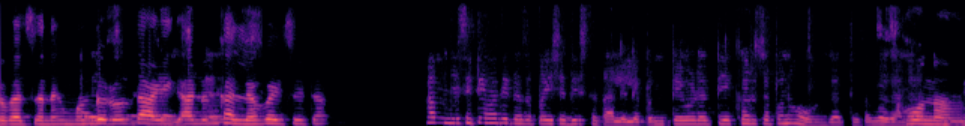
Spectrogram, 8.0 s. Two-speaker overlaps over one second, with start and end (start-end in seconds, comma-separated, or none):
0.7-2.1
